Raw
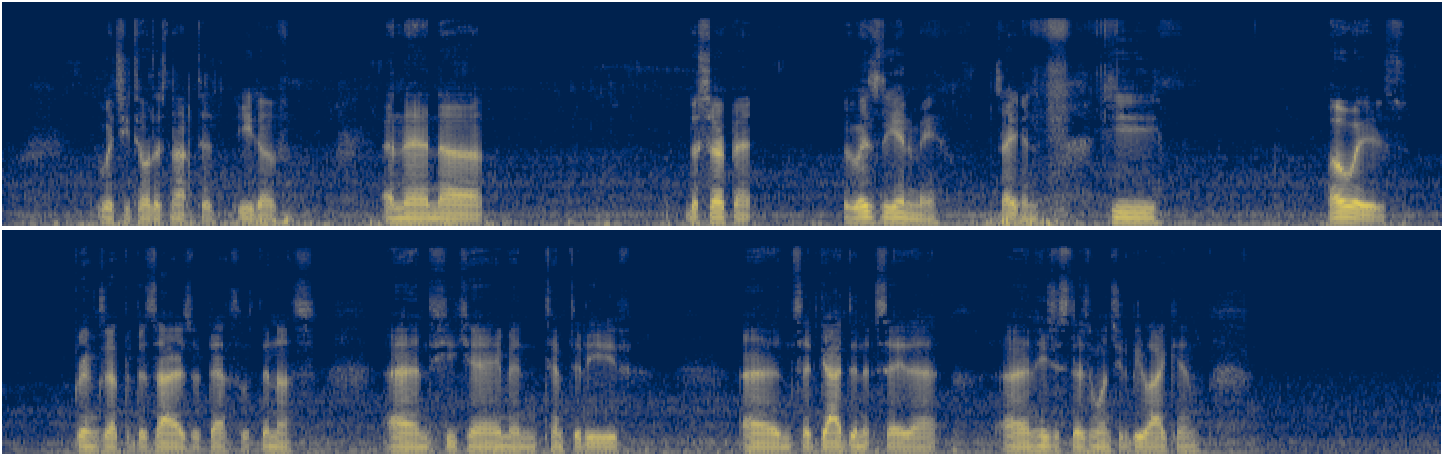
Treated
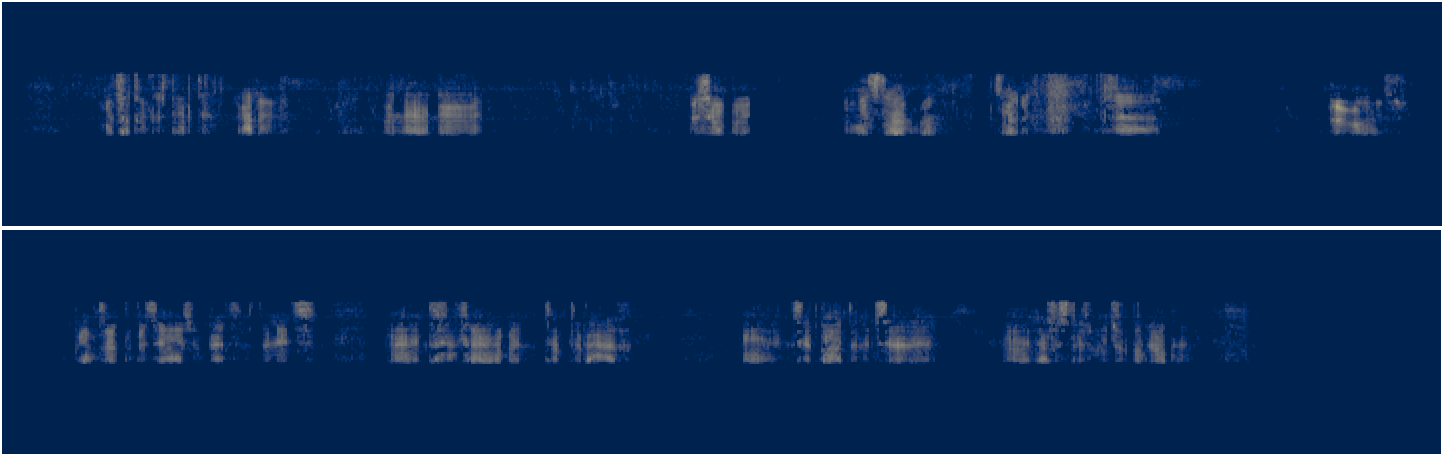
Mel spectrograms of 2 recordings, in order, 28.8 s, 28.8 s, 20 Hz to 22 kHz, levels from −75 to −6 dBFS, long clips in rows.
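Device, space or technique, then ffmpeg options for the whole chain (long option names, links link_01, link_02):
filter by subtraction: -filter_complex "[0:a]asettb=1/sr,asplit=3[link_01][link_02][link_03];[link_01]atrim=end=26.014[link_04];[link_02]atrim=start=26.01:end=26.61,asetpts=PTS-STARTPTS,afade=type=in:duration=0.004:curve=qsin,afade=type=out:start_time=0.596:duration=0.004:curve=qsin,lowpass=frequency=2300:poles=1[link_05];[link_03]atrim=start=26.606[link_06];[link_04][link_05]acrossfade=duration=0.004:curve1=hsin:curve2=qsin[link_07];[link_07][link_06]acrossfade=duration=0.004:curve1=qsin:curve2=hsin,asplit=2[link_08][link_09];[link_09]lowpass=2800,volume=-1[link_10];[link_08][link_10]amix=inputs=2:normalize=0,afftfilt=real='re*between(b*sr/4096,2000,5800)':imag='im*between(b*sr/4096,2000,5800)':win_size=4096:overlap=0.75,volume=1dB"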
